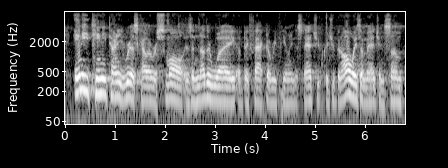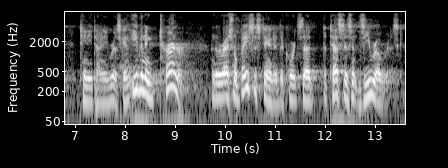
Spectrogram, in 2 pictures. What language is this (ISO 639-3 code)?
eng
